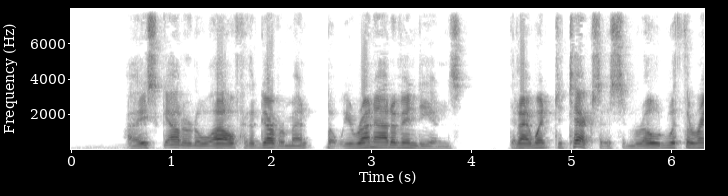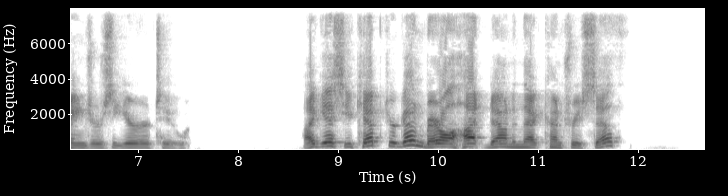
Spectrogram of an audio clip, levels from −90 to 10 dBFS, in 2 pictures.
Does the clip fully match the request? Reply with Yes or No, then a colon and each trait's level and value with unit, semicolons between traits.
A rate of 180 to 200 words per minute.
Yes: average, 190 wpm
